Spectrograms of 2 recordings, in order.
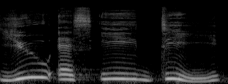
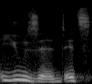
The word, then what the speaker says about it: used: spelling s it's it's us ed and then tio but the pronunciation is not user ditz used unusual used okay so the example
